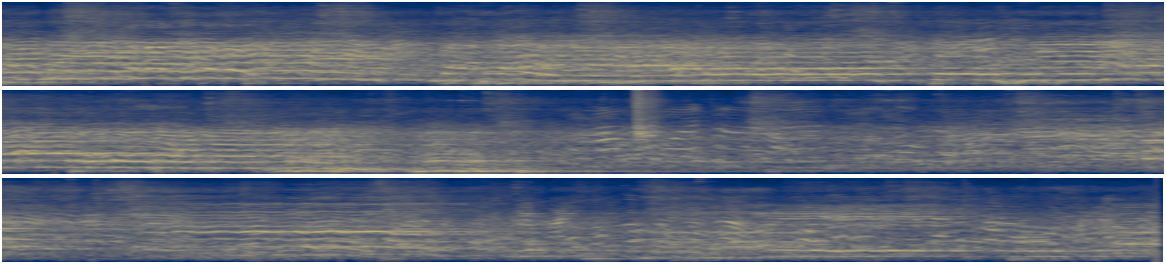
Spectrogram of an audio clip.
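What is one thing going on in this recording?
A group of women sings together loudly nearby.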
